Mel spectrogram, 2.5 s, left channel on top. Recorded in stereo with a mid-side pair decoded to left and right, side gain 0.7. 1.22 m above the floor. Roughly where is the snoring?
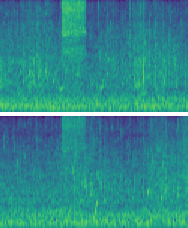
Ahead left.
